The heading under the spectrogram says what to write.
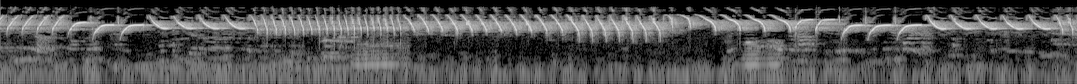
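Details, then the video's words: Singing canary, used to train other canaries: alternating phrases of swooping downslurred whistles and very rapid high trills, unbroken and energetic throughout. "KENARI GACOR DURASI PANJANG UNTUK PANCINGAN KENARI ANDA"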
